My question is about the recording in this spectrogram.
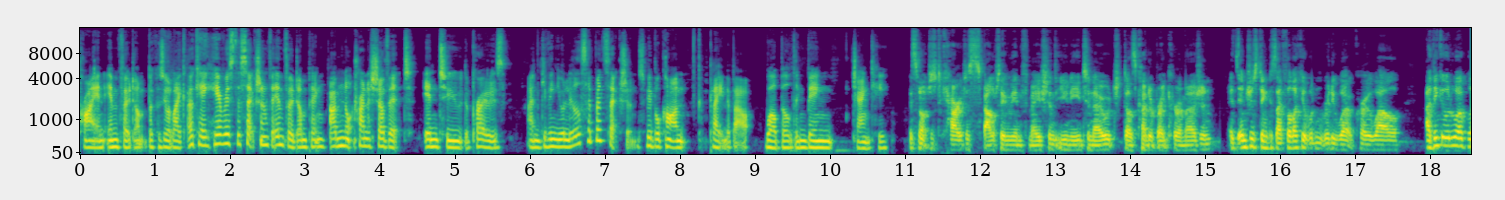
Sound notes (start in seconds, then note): none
